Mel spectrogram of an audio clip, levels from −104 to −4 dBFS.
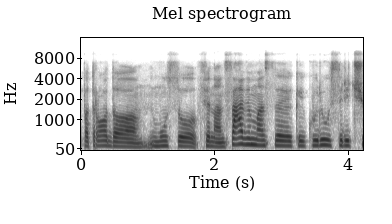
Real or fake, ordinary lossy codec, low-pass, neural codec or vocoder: real; Opus, 24 kbps; 7.2 kHz; none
